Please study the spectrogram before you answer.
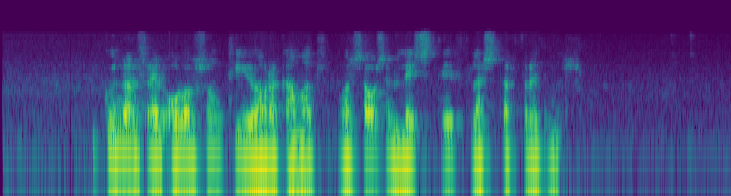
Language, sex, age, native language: Icelandic, male, 40-49, Icelandic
